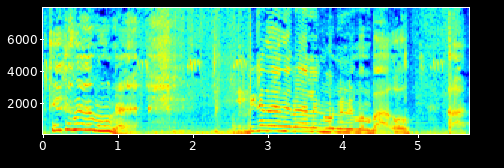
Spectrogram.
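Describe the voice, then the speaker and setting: A man's voice: very high voice, wildly swooping pitch, measured pace, noisy background, exaggerated voice. A man playing a selfish, dismissive boyfriend with vices, brash and irritable in a Tagalog radio drama. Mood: mocking, irritated.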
